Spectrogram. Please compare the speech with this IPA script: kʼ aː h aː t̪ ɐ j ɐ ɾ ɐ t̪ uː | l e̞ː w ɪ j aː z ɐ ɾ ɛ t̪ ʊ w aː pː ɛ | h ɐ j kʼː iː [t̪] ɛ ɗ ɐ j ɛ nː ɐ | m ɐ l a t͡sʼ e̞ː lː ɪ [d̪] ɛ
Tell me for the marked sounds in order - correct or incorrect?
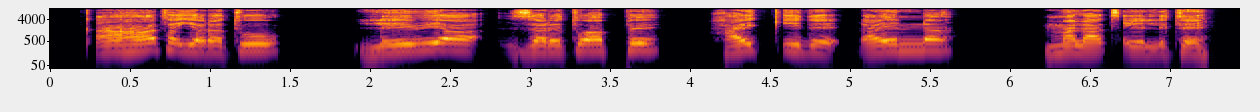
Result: incorrect: d̪, incorrect: t̪

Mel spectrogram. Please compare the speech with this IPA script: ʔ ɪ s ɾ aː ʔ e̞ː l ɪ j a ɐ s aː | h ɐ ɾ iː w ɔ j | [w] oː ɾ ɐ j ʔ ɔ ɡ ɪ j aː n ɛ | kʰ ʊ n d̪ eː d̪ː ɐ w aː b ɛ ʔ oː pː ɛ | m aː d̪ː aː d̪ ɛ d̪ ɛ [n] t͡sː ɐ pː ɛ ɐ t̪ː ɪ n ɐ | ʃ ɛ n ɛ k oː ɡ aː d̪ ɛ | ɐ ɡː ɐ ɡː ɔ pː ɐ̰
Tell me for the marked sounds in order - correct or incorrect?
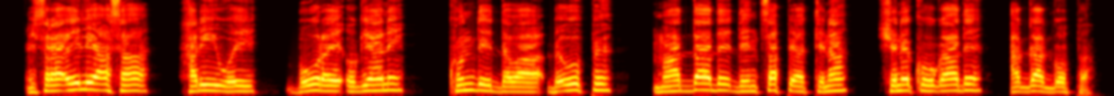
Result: incorrect: b, correct

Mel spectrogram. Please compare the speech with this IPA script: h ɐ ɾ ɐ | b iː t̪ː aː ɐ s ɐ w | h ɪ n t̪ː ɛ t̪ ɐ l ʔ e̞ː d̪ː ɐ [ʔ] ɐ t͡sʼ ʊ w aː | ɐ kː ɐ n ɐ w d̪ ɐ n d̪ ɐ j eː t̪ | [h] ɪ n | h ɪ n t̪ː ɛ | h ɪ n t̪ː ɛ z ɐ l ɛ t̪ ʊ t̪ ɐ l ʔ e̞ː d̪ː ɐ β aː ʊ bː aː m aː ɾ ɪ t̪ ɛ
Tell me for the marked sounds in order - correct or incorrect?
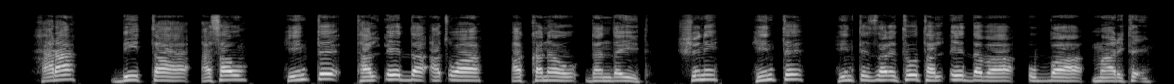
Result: correct, incorrect: ʃ

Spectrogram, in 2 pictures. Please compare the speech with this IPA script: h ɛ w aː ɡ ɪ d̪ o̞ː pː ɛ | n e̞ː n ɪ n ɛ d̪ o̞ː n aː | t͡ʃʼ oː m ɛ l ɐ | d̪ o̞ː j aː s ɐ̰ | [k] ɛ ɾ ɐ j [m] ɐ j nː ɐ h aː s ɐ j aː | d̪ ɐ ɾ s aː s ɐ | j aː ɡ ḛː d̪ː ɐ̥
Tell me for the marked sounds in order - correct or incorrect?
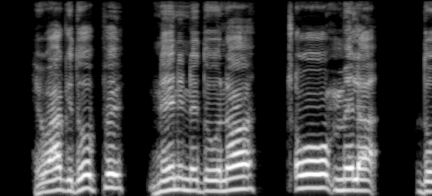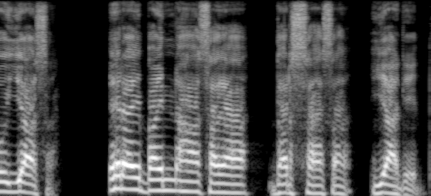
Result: incorrect: ʔ, incorrect: b

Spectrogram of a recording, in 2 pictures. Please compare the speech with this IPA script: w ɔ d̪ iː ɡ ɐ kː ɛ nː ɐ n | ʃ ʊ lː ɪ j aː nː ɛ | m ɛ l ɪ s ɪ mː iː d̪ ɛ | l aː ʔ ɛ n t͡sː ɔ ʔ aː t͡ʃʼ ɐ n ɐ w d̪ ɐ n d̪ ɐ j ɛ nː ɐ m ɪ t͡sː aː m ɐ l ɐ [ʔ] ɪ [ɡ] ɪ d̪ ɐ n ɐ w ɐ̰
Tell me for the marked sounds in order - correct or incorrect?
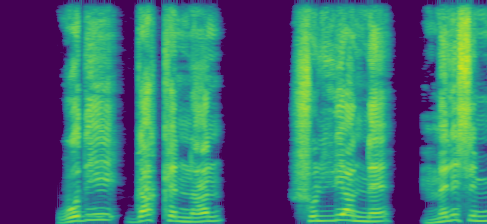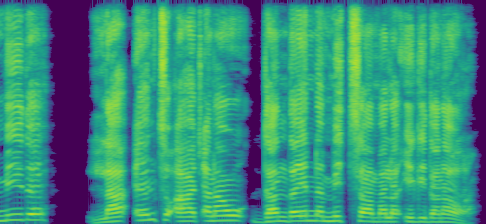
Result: correct, correct

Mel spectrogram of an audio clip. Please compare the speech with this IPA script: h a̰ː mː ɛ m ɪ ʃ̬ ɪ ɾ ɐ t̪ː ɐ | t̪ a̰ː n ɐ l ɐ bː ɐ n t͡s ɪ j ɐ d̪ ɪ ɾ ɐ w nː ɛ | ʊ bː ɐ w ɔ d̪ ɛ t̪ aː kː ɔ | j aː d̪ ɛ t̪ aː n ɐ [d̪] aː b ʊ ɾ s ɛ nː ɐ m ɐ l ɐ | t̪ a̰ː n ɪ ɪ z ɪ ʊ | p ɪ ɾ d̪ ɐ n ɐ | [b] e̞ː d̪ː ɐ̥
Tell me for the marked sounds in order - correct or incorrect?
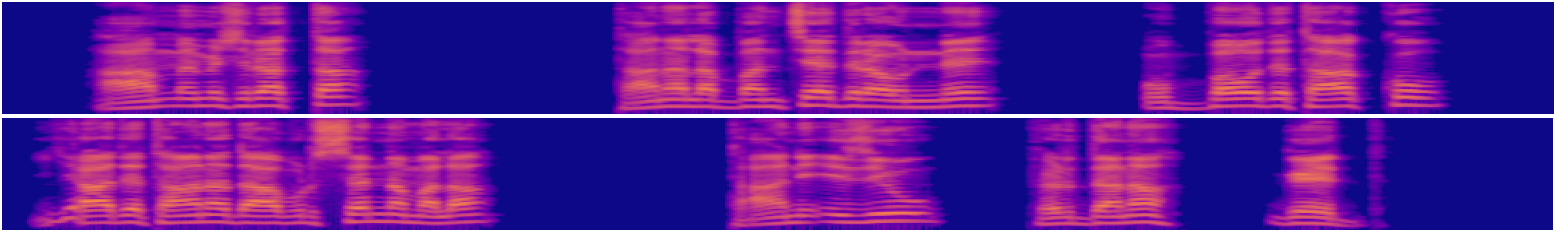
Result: correct, incorrect: ɡ

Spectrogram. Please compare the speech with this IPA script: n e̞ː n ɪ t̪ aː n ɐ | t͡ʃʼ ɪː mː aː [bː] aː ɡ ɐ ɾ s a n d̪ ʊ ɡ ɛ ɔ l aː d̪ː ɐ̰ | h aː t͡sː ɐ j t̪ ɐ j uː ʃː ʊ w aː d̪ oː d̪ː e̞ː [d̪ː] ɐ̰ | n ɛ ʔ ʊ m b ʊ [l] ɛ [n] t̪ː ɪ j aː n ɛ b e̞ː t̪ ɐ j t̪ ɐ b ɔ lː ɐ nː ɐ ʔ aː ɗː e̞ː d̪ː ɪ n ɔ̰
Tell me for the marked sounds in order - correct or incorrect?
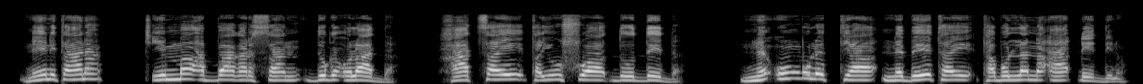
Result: correct, correct, correct, incorrect: none

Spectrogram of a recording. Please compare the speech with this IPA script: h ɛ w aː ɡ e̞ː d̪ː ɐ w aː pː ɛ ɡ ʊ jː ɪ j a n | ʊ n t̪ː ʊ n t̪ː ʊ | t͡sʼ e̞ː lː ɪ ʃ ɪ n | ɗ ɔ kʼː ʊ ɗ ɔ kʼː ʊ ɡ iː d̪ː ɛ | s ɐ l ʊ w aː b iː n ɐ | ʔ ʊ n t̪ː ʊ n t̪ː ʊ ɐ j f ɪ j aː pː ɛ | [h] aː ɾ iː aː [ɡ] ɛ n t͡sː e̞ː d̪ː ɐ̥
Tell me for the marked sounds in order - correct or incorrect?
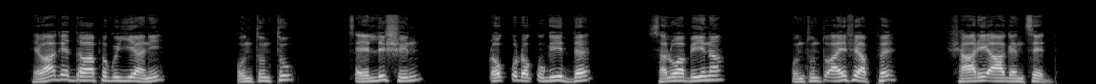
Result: incorrect: ʃ, correct

